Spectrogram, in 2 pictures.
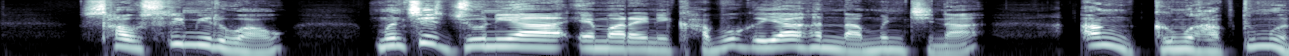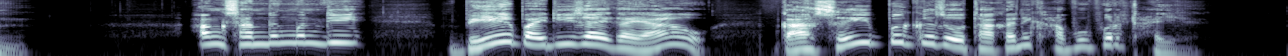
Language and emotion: Bodo, surprised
